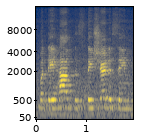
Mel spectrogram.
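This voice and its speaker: High-voiced woman asking from the audience. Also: flat delivery, moderate pace. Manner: hesitant, searching for words. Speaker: audience member asking a question. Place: large echoey lecture hall. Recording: echoey hall, far-off, noisy.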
